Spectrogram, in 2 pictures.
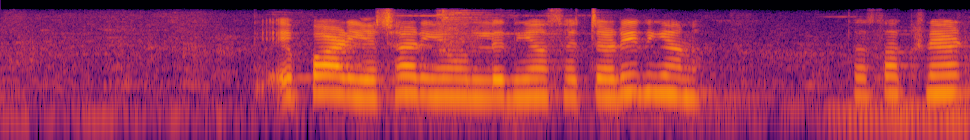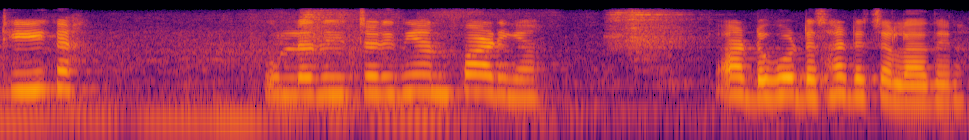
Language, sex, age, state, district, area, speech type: Dogri, female, 30-45, Jammu and Kashmir, Jammu, urban, spontaneous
